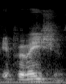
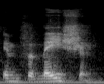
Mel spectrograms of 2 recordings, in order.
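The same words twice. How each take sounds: First: Quick, rushed "information" with syllables run together; rushed imitation. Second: "Information" spoken carefully, every syllable distinct; slow and clear. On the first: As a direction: rattle off "information" as the student did. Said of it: "you said it very fast". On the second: Shown as a demonstration. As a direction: model "Information" slowly for the student. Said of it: "Slow it down".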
